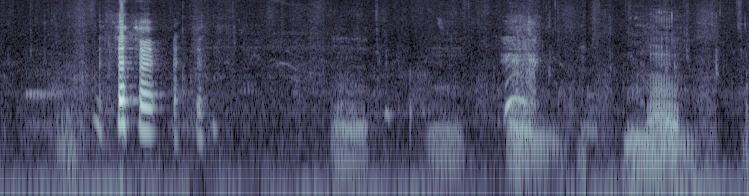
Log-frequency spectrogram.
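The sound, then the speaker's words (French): A piglet squeals in a couple of sharp, high-pitched bursts, followed by lower, rougher grunting snorts spaced across the next few seconds, moderately loud. “C'est un cochon.”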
